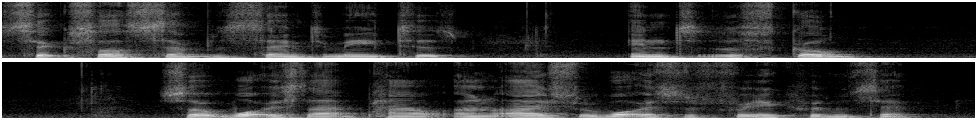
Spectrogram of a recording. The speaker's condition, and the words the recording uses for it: ALS (motor neuron disease). I'm trying to manipulate muscles so I can keep talking.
